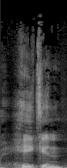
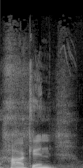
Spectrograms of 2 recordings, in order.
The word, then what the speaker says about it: Haken: I have since come to learn that they pronounce their name Haken, not Haken, which is fine, whatever.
